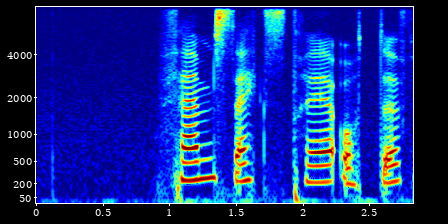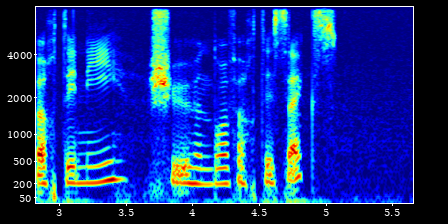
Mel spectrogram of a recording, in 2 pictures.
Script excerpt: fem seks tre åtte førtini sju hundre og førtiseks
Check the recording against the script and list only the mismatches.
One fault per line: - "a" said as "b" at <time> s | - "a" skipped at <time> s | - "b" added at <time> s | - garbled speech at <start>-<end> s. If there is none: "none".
none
